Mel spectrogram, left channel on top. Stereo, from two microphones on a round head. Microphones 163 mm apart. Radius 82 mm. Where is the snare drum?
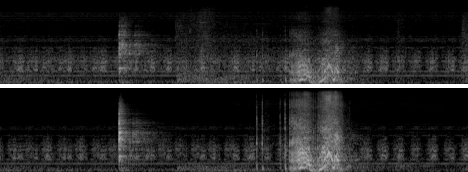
65° right (ahead or behind), 2 m.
